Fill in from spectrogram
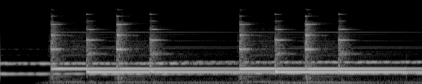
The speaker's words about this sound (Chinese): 门铃声清脆地传入了浴室。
